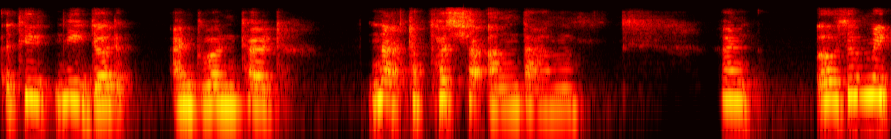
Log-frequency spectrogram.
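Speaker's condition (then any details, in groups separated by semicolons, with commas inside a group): Profoundly deaf; profound deafness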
